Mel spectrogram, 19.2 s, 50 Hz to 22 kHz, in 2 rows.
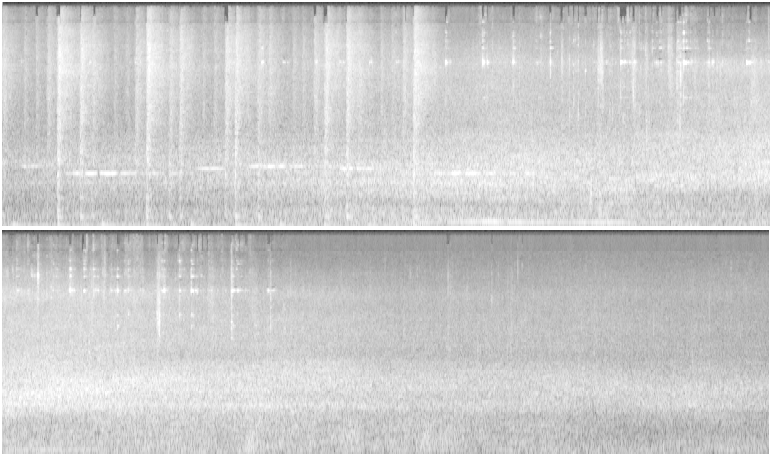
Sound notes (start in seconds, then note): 5.5 dog tags jingling; 5.8 car traffic grinding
